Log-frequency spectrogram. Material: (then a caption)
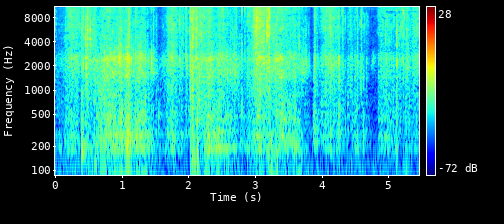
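Soap. Thin, hollow, dry peach and white soap curls resting on a mat are crushed by hand into small flakes. The result is a steady, dense crinkling crunch with bright, crackly texture throughout, broken by brief dips between handfuls.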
